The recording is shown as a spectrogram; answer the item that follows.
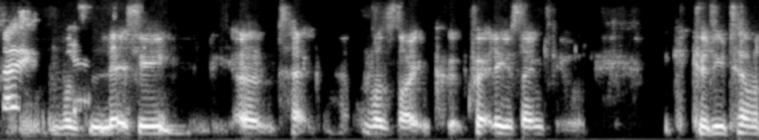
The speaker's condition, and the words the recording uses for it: Stuttering. But when I'm less sociable, like working from home, my stammer can be quite bad.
